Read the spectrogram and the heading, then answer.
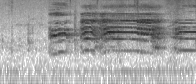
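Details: A village rooster crowing amid countryside hens: a loud, harmonic, drawn-out crow starting half a second in and holding for over a second with a slight wavering finish.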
